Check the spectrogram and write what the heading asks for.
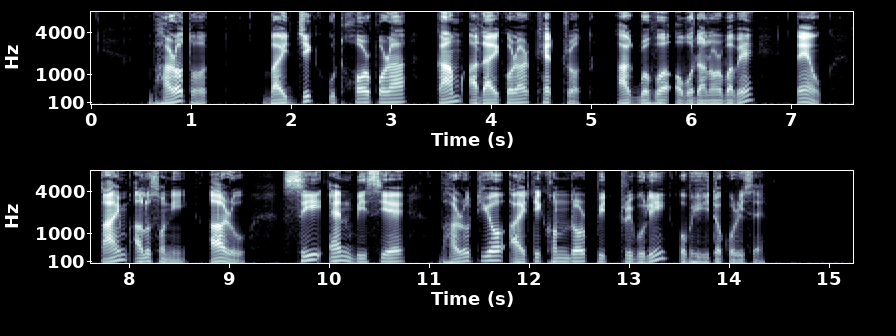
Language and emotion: Assamese, neutral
